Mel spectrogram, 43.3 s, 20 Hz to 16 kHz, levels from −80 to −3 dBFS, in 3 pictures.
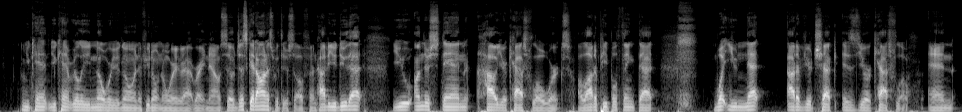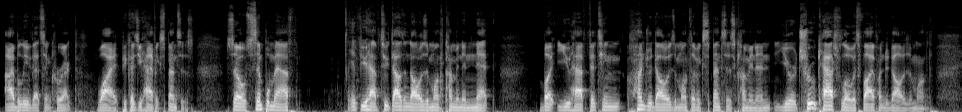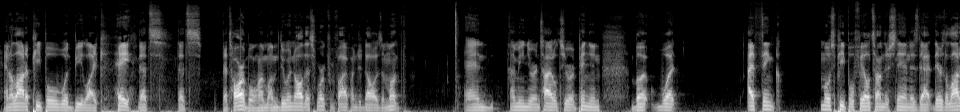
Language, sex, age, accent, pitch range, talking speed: English, male, 20-39, American, 85-105 Hz, 195 wpm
